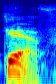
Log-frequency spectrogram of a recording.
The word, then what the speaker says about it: GIF: visuals is to net an animated gif or Jif depending on how you like to pronounce it if you're not sure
